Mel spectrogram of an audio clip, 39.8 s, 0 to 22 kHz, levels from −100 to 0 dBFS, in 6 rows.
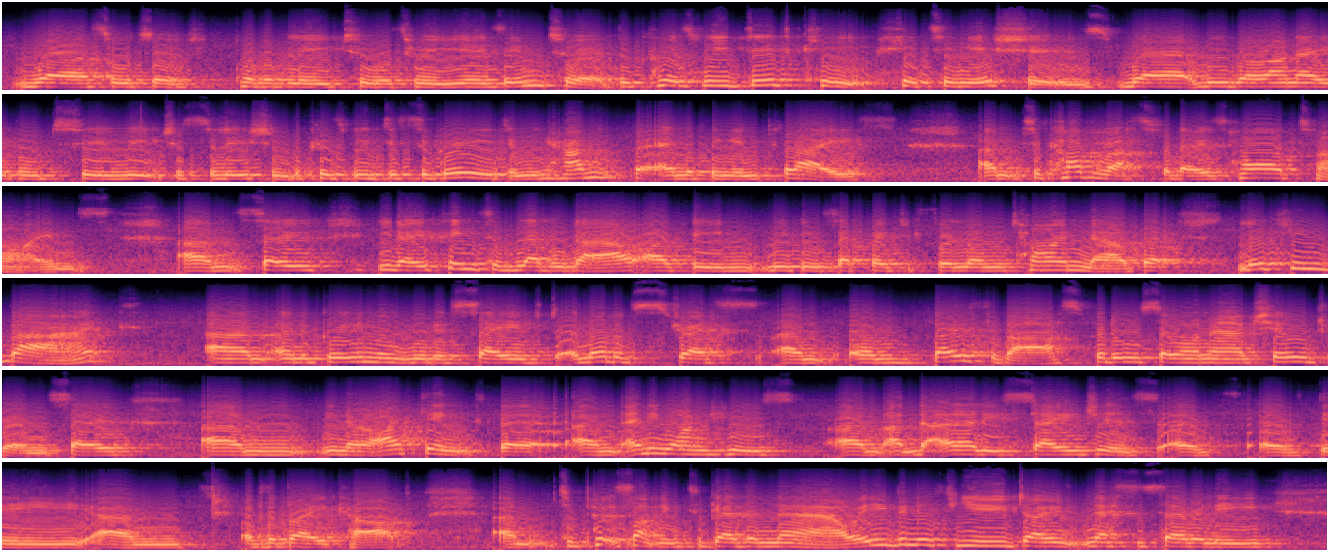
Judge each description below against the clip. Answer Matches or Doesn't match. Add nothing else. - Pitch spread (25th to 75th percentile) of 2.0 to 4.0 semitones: Matches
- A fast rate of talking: Doesn't match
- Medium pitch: Matches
